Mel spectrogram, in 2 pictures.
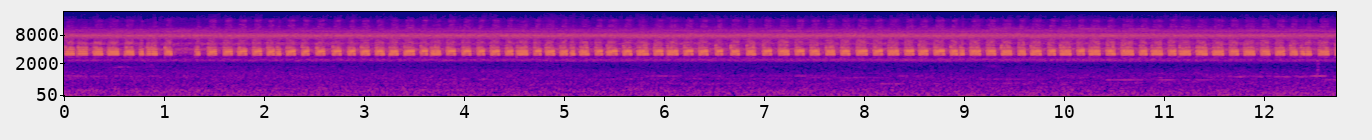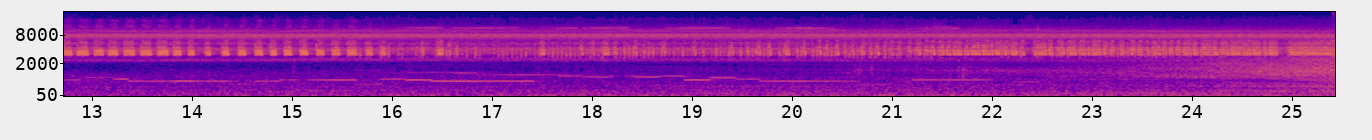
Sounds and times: Insects sound 0:00.0 - 0:25.4
Traffic Sound 0:11.6 - 0:25.4

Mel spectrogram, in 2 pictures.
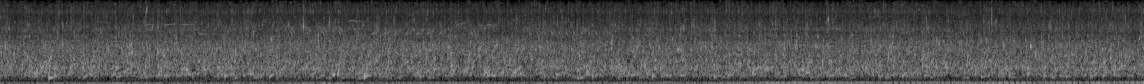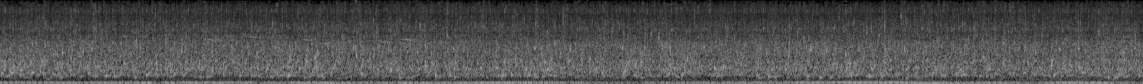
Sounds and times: river, flowing in a very bucolic landcape 0:00.0 - 0:22.8

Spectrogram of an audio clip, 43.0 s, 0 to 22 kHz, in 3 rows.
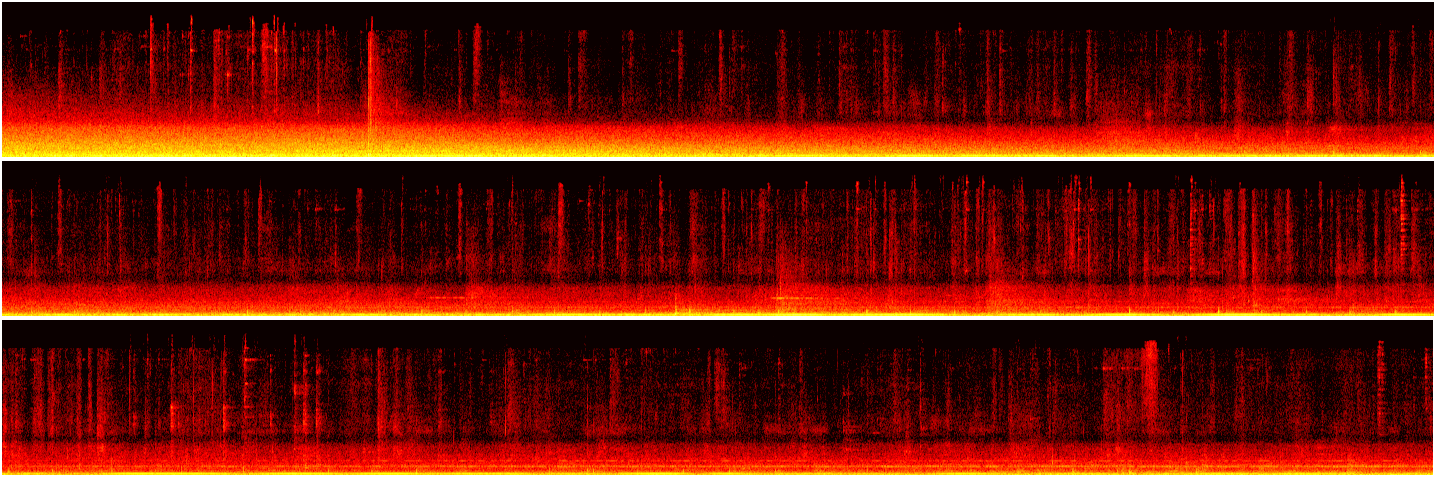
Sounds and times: metro 0:00.0 - 0:42.9

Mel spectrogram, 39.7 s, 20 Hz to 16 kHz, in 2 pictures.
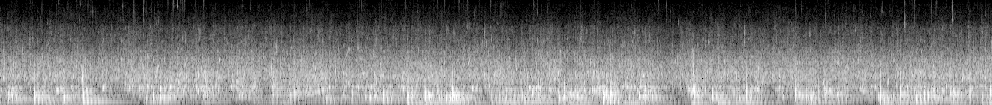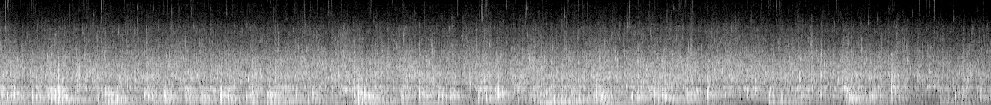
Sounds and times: Bubbles in a pipe 0:00.0 - 0:39.6

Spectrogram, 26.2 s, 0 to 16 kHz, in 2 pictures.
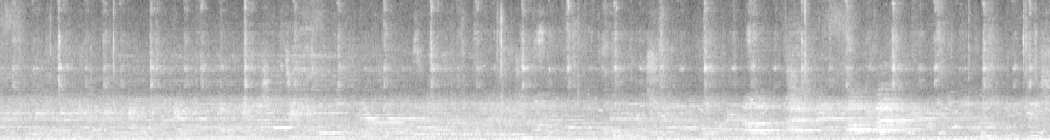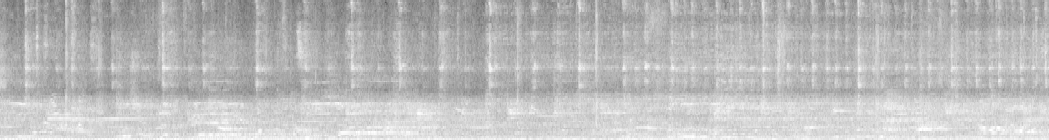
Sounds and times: distant Markets Activities 0:00.0 - 0:26.2
voice from the station hall 0:00.0 - 0:26.2

